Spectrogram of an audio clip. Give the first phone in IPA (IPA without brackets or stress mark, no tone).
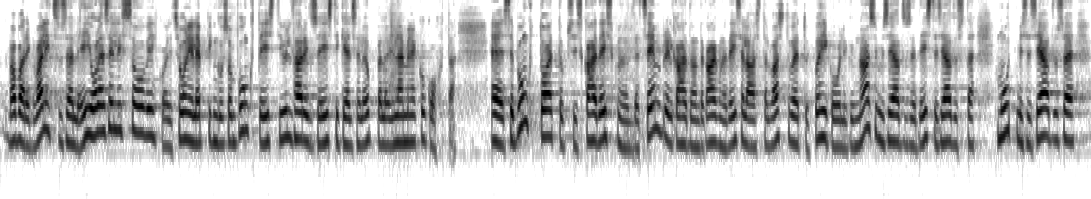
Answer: v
